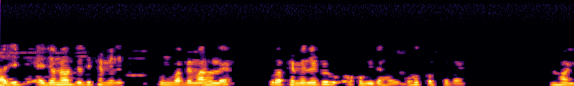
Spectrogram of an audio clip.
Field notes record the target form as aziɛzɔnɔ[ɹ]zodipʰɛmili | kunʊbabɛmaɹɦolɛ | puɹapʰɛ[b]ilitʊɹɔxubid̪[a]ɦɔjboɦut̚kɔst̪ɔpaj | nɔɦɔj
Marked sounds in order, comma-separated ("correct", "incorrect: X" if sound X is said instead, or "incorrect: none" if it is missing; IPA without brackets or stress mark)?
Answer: correct, incorrect: m, correct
